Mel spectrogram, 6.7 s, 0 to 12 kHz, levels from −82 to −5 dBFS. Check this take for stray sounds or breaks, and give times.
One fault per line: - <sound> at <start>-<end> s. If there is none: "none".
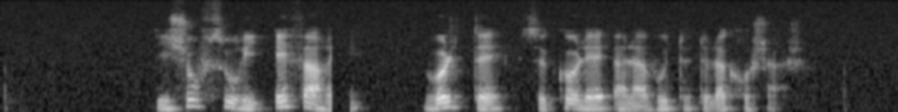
- dropout at 2.5-2.6 s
